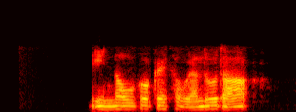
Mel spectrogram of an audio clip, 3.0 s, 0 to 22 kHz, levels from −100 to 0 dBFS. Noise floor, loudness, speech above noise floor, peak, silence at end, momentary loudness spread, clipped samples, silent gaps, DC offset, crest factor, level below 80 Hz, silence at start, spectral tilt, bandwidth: under -90 dBFS; -33 LUFS; over 58 dB; -16 dBFS; 0.5 s; 7 LU; under 0.1%; none; under 0.1%; 20 dB; -76 dBFS; 0.9 s; -6 dB/octave; 4.1 kHz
